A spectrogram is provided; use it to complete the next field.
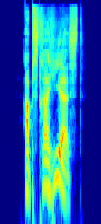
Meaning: second-person singular present of abstrahieren
- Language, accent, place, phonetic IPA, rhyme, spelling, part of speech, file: German, Germany, Berlin, [ˌapstʁaˈhiːɐ̯st], -iːɐ̯st, abstrahierst, verb, De-abstrahierst.ogg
